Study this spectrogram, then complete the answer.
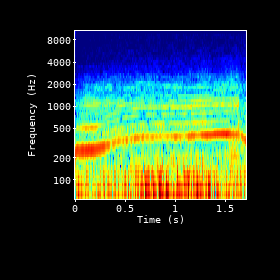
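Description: A BMW Z4 35i on a half-mile drag strip accelerates with a steady rising engine tone, holding one strong, steadily climbing pitch for a brief moment.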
